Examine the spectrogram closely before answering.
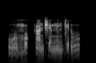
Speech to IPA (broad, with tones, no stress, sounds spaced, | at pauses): w u˧ m o˦ k ã˧ d͡ʒ ɛ˨ n ĩ˨ ɡ e˨ ɾ u˨˦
